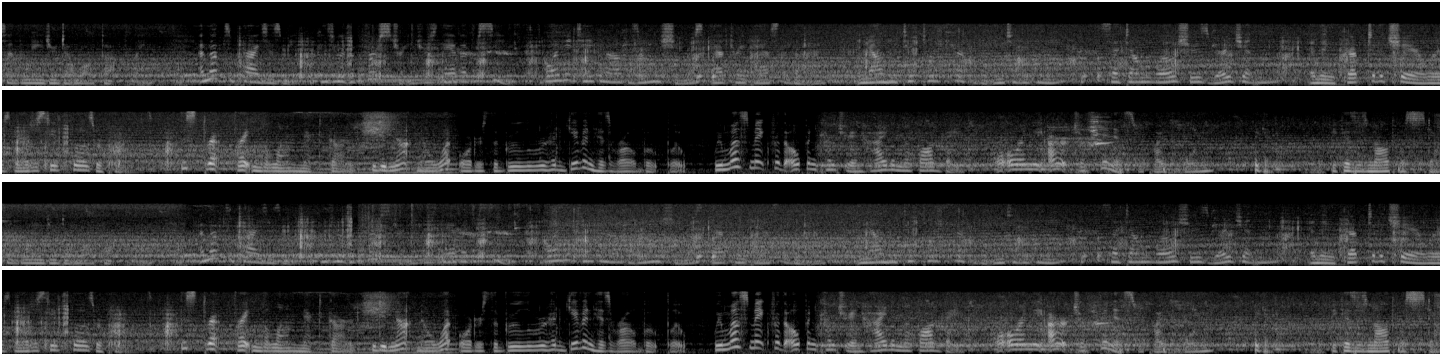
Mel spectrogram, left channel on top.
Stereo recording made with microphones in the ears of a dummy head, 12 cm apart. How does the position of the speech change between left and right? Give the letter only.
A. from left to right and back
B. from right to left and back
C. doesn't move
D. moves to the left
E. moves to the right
E.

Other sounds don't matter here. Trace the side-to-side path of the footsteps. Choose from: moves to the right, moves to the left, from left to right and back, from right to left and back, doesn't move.
from right to left and back.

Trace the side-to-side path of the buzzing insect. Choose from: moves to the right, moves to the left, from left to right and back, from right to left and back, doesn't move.
from right to left and back.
